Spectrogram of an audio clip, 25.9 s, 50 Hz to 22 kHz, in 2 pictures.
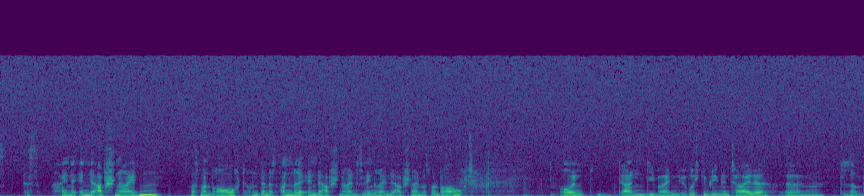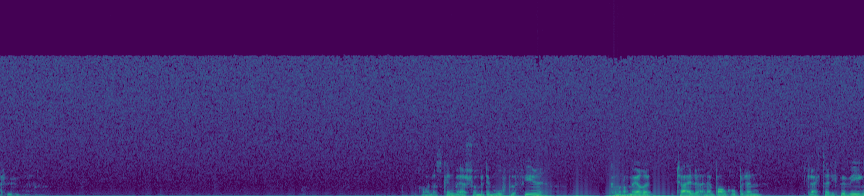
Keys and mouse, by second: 0.5 click, 2.1 click, 3.1 click, 4.8 click, 7.1 click, 9.1-12.4 drag, 14.7 click, 17.7 click, 18.9-20.0 drag, 22.0 click, 23.3 click, 23.8 click, 24.8 click.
